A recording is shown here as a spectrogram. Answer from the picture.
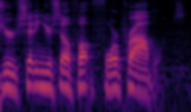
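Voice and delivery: usual speaking voice

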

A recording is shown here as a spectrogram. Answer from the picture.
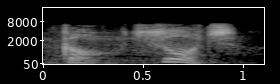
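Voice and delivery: very soft, doubtful repeat; quiet questioning echo. Acted. Boss questioning the employee's insult, in a hushed echo. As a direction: echo the phrase under your breath.

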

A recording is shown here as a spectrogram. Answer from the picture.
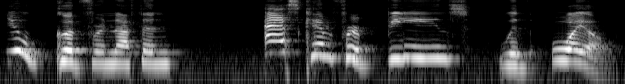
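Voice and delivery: scold, then spell out the instruction; loud, emphatic exasperated mother. A narrator's reading.

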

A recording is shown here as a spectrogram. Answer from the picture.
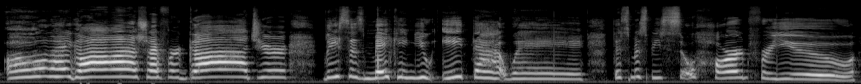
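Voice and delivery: high, slow, mock sympathetic voice; pitying coworker. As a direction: put on a syrupy coworker's pity. Coworker's pitying remark acted out.

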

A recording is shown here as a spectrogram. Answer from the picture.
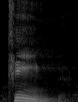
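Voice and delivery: put-on "Teen" with a firm final n; clear teen. Shown as a demonstration. Teacher showing the class "Teen". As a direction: land the n in "Teen". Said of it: "T I N".

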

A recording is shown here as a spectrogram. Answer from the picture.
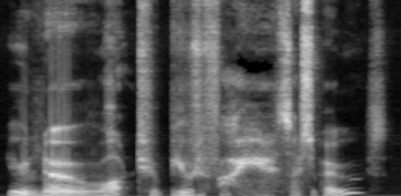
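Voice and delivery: loud, drawn-out quizzing; condescending Griffin. A narrator's reading. Griffin testing Alice, slow and condescending. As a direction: stretch it out, rising at the end.

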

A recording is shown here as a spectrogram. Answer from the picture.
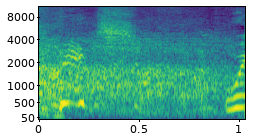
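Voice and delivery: unvoiced breathy laugh; real giggle. Real, not acted. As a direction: laugh before speaking.

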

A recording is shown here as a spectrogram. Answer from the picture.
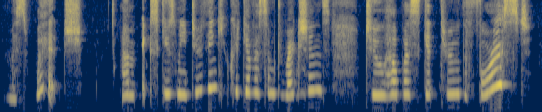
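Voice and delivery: high-pitched princess asking for help; polite princess. Acted. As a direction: ask sweetly in a high fairy-tale voice. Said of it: "they came upon an ugly witch".

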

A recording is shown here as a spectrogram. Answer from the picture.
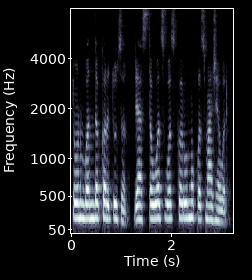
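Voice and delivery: ordinary delivery

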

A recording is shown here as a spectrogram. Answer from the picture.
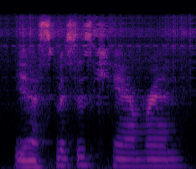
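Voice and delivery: put-on a boy grudgingly mumbling to his teacher; mumbled. A narrator's reading. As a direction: mumble it down at the desk. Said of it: "mumbled Kyle".

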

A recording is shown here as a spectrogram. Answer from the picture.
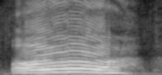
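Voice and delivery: loud, high-pitched groaning complaint; exasperated dismay. Real, not acted. Player facing a burnt stove to replace, exasperated. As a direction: cry out in dismayed disbelief.

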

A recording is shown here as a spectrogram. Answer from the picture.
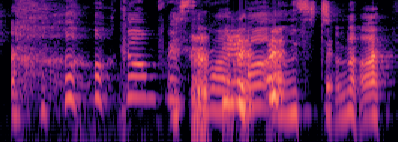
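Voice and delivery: loud, high and breaking into laughter; embarrassed laugh running through the words. Real, not acted. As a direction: talk through helpless giggles. Laughing over a phone mishap.

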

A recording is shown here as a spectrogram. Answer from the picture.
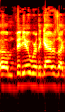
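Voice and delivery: ordinary delivery

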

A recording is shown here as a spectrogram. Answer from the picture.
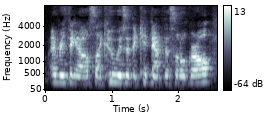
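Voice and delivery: ordinary talk

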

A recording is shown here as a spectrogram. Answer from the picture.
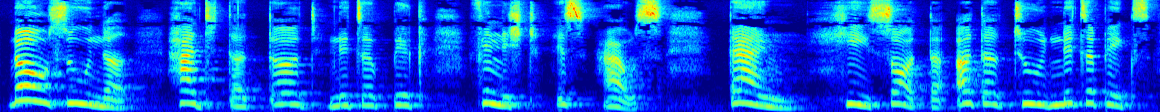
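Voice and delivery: plain reading voice

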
